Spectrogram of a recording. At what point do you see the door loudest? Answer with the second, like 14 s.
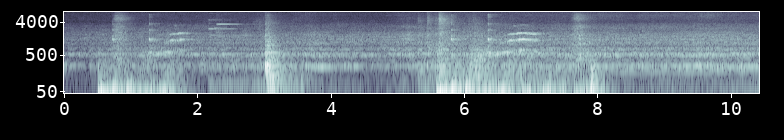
3 s.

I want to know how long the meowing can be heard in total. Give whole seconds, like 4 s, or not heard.
4 s.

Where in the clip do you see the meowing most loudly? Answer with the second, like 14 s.
7 s.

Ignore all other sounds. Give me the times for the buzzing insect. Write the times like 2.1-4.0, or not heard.
0.0-10.3.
